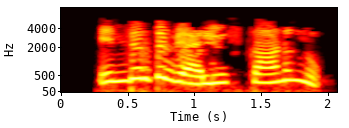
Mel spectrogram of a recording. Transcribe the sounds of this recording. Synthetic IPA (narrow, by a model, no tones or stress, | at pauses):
e̞nd̪ɐrt̪ɨʋjaːljuːskaːɳunːu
